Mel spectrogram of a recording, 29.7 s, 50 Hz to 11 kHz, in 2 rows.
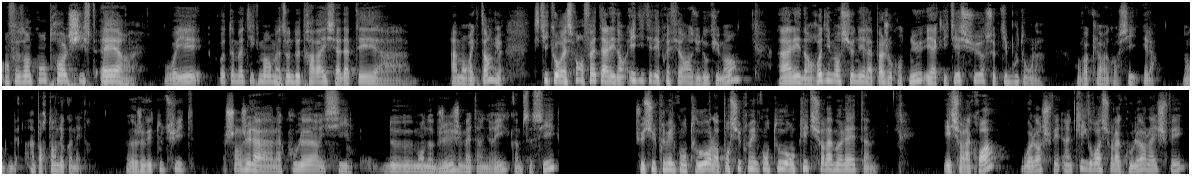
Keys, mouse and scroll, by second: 1.2 ctrl+shift+r, 2.3 click, 3.4 ctrl+z, 7.8 click, 10.4 click, 15.5 right click, 15.9 click, 16.5 click, 17.3 click, 19.4 middle click, 21.9 click, 28.9 right click.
